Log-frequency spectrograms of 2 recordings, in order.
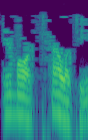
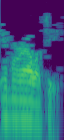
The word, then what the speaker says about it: immortality: Now, I mispronounce the name of the child. It's immortality, not immorality.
